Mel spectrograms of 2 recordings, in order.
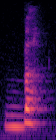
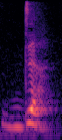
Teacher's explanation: b at the lips versus d behind the teeth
